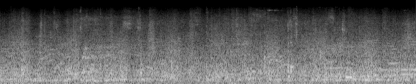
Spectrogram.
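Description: Dense crowd murmur over a steady shuffling rumble, typical of costaleros' feet sliding on the pavement as they carry a processional paso.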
